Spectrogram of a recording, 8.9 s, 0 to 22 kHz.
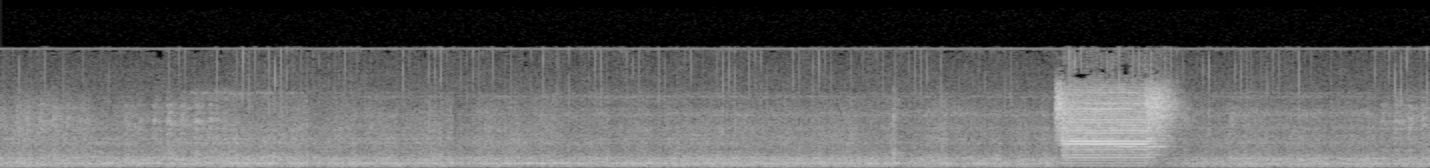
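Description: Cab of a British Rail Class 87 electric locomotive at speed: steady rumble of wheels on rail and running gear, with a faint steady tone. A little before the end a single-note horn toot sounds once, lasting under a second.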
